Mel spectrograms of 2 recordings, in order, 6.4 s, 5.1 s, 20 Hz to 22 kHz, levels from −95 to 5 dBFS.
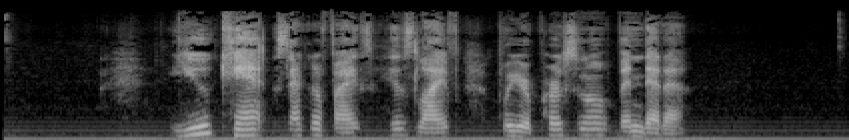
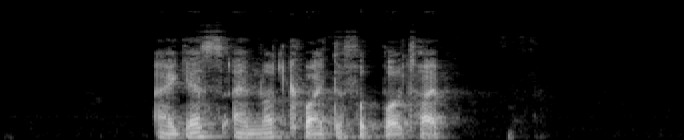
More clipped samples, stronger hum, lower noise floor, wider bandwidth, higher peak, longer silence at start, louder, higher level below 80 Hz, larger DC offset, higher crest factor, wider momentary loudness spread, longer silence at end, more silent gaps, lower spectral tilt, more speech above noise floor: neither; neither; second, -54 dBFS vs -88 dBFS; first, 16 kHz vs 9 kHz; about the same, -2 dBFS vs -4 dBFS; second, 0.05 s vs 1.15 s; about the same, -25 LUFS vs -23 LUFS; first, -48 dBFS vs -64 dBFS; neither; first, 28 dB vs 22 dB; first, 20 LU vs 6 LU; second, 1 s vs 1.8 s; neither; second, -0.5 dB/octave vs -6 dB/octave; second, 27 dB vs 66 dB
